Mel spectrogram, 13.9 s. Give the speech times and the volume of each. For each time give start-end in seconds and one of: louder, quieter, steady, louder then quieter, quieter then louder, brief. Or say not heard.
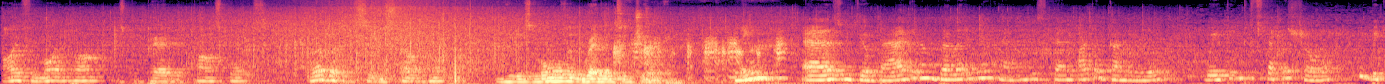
0.0-13.8 louder then quieter.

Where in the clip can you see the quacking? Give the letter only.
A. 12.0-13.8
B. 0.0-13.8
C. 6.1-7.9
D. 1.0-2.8
C.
